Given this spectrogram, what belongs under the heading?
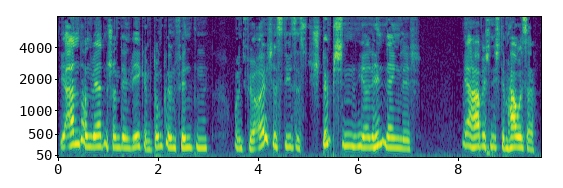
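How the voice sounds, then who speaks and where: A man's voice: high-pitched, slow pace, no echo, studio quality, pitched above the performer's own voice. A man voicing a stern, grumpy innkeeper woman who scolds her guests in a storybook reading. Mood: grim. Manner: curt, scolding. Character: stern grumpy middle-aged female innkeeper.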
